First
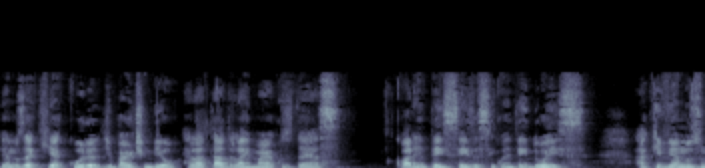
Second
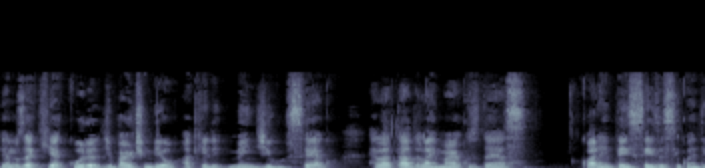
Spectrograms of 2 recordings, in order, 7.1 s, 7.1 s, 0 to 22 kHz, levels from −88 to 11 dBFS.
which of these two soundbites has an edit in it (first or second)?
first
